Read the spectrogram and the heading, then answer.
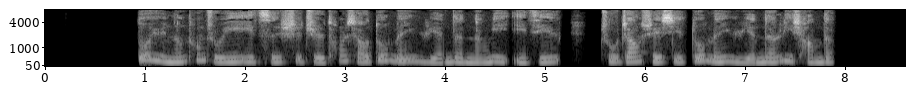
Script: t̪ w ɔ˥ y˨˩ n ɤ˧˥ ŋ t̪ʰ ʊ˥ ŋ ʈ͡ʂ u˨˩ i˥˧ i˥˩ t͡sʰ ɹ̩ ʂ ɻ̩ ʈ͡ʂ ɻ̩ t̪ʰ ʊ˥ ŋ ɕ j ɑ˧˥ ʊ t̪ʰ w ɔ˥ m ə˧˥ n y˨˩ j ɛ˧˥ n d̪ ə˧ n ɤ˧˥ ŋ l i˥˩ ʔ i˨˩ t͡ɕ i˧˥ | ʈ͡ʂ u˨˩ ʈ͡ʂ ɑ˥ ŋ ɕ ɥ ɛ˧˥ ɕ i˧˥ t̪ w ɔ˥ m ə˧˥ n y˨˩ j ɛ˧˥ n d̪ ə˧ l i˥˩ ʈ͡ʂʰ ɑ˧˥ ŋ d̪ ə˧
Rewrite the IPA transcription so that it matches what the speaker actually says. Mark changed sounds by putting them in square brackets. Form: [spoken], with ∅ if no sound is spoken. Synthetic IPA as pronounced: t̪ w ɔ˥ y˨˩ n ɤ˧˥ ŋ t̪ʰ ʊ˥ ŋ ʈ͡ʂ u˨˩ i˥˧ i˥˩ t͡sʰ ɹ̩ ʂ ɻ̩ ʈ͡ʂ ɻ̩ t̪ʰ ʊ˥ ŋ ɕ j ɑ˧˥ ʊ [t̪] w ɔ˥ m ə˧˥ n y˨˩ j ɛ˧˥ n d̪ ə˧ n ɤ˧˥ ŋ l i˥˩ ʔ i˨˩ t͡ɕ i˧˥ | ʈ͡ʂ u˨˩ ʈ͡ʂ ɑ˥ ŋ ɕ ɥ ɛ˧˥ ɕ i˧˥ t̪ w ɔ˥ m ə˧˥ n y˨˩ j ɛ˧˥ n d̪ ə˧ l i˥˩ ʈ͡ʂʰ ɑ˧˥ ŋ d̪ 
